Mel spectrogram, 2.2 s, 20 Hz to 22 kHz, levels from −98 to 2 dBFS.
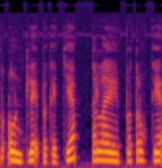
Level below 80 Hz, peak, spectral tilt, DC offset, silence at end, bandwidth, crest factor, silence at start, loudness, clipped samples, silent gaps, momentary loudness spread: -58 dBFS; -8 dBFS; -6.5 dB/octave; under 0.1%; 0 s; over 20 kHz; 14 dB; 0 s; -22 LUFS; under 0.1%; none; 4 LU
